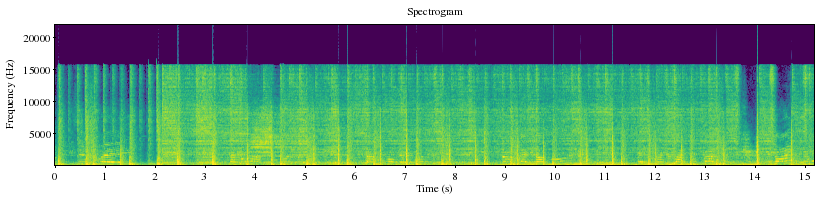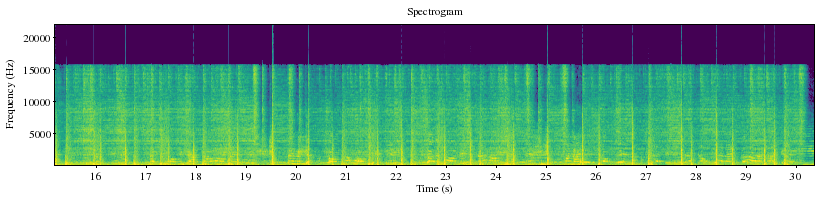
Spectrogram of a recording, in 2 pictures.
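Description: A band playing together: a drum kit keeps a steady beat with kick, snare and cymbals under guitar and other pitched instruments.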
